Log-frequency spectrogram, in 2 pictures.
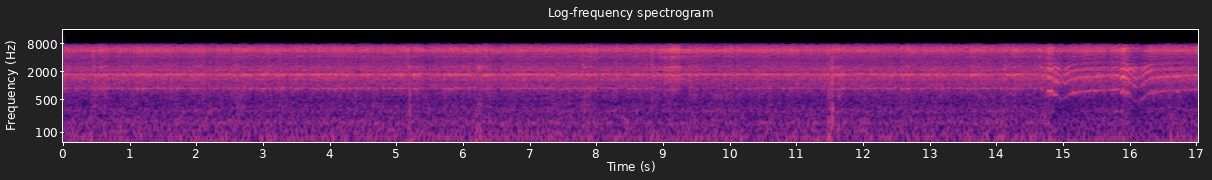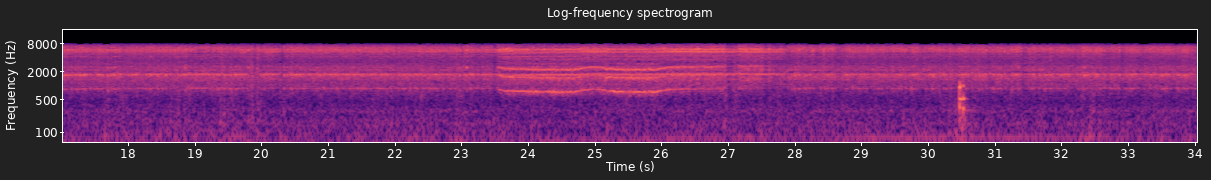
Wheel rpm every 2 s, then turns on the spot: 230, 230, 230, 230, 230, 230, 230, 200, 210, 230, 230, 230, 220, 230, 230, 230, 230.
none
